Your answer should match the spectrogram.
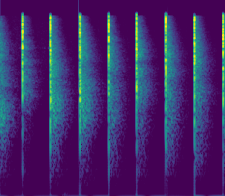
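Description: A man clapping his hands in front of his face: about eight sharp claps at an even pace, roughly three and a half a second.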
